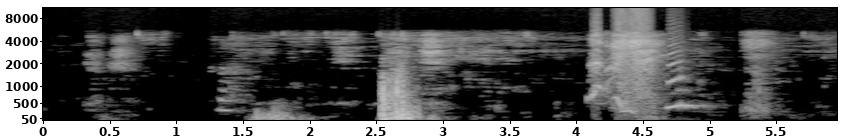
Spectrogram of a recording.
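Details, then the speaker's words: Night sneezing from hay fever, keeping the sneezer awake, with itchy, tickly nose: several short, forceful sneezes with sharp intakes of breath in a quiet room. "Uh, my nose is so itchy. Uh, uh, uh, tickles. Oh, so tickly."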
